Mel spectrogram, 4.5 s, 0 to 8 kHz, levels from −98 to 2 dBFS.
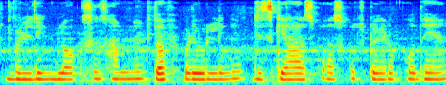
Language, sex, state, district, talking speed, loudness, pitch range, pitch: Hindi, female, Chhattisgarh, Kabirdham, 200 wpm, -20 LUFS, 215-230 Hz, 220 Hz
